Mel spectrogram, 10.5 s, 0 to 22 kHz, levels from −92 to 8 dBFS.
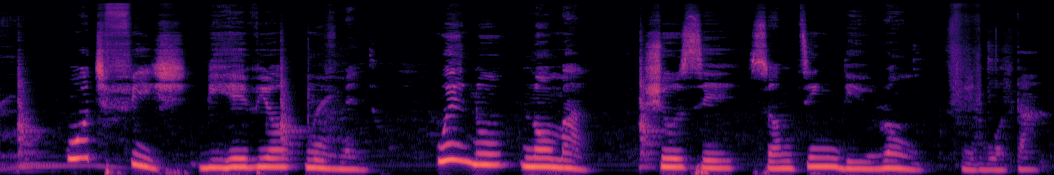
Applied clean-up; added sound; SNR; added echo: classical method log-MMSE.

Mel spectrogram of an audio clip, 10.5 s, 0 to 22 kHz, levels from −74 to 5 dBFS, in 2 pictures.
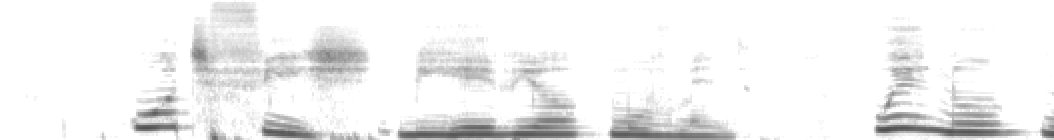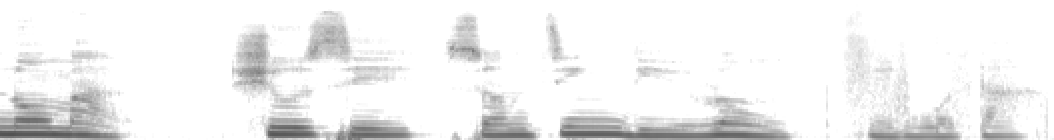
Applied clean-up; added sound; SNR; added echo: none; none; none; none.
